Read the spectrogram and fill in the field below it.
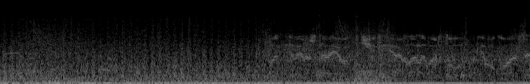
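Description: Machine-gun fire in the video game Call of Duty Modern Warfare 3 rattles in dense, continuous bursts at moderate level, with a person talking over the later part.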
